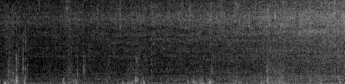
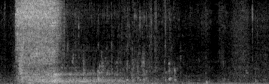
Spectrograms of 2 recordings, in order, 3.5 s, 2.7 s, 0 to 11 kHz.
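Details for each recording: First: Pump house of an above-grade water tank after a 13-degree night froze the pump: hissing spray grows louder over seconds as water gushes under pressure from a broken sediment filter; fixed by replacing the filter with plain pipe. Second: Solar pump water tank plumbing repaired after freezing, broken sediment filter replaced with plain pipe, on turning water back on: a short rush, then a soft steady trickle with no spurting or hammering; water flows normally, no leaks at the pump.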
